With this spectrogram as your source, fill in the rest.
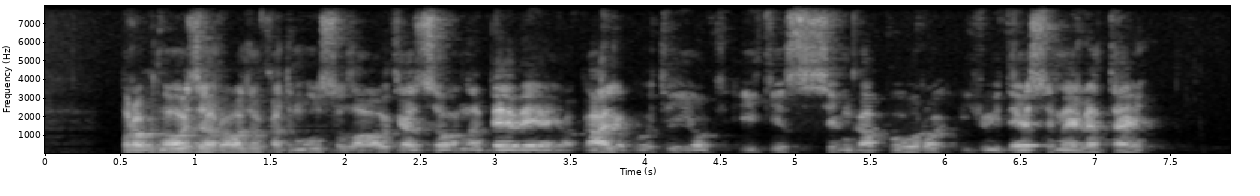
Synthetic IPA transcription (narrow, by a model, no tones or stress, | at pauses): pɾɔɡnɔːzʲeɾoːd̪oːkɐt̪muːsuːlˠɐʊkʲɛzɔːnɐbʲeːʋʲeːjoːɡɑːlʲɪbuːt̪ʲɪjoːk | ɪkʲɪsʲɪŋɡɐpuːɾoːjuːid̪ʲeːsʲɪmʲelʲɛt̪ɐɪ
